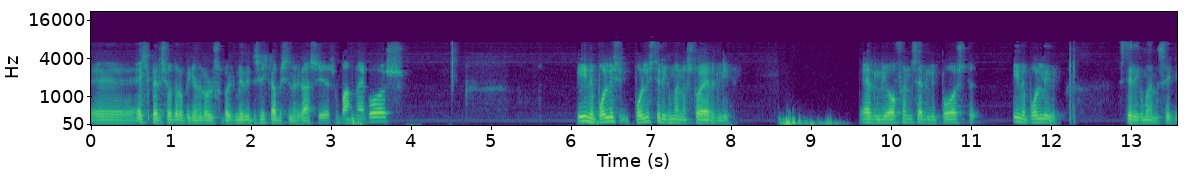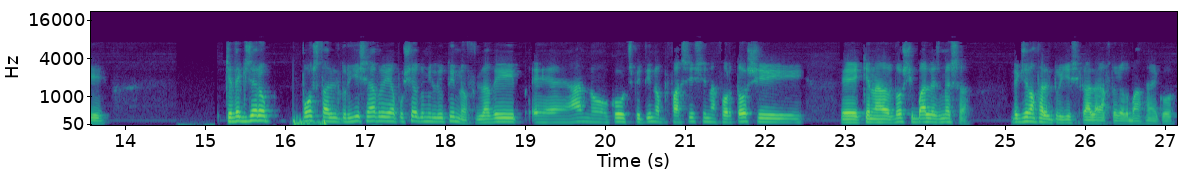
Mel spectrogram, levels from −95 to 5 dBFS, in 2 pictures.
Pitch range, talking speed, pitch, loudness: 100-135 Hz, 135 wpm, 115 Hz, -24 LUFS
